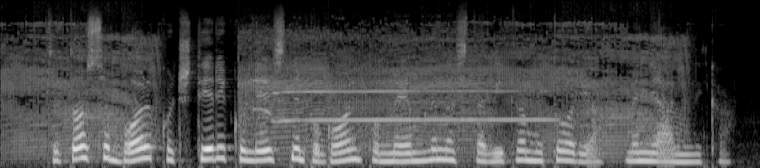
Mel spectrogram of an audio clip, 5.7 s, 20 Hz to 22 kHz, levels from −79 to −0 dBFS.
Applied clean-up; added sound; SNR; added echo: none; Wind instrument, woodwind instrument + Fart; 12 dB; none.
